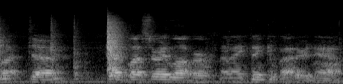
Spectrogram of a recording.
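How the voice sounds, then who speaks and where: A man speaks over noticeable background noise, with audible room echo around him. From Northern California, Oakland. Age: 80s+. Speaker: family elder telling family history. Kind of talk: casual family storytelling. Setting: office, filmed for family. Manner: halting, many fillers.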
